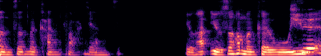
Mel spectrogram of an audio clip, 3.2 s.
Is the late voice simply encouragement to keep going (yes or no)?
yes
